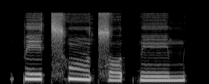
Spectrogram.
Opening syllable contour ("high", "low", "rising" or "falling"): high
